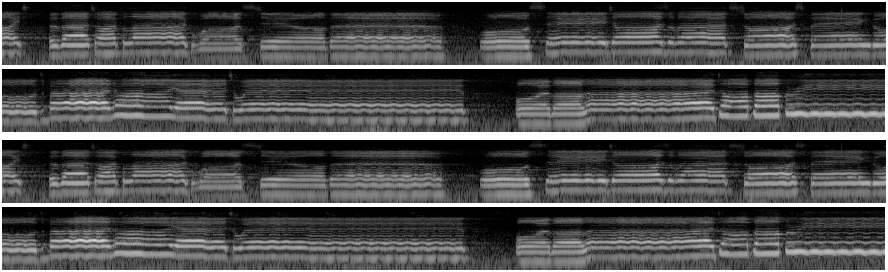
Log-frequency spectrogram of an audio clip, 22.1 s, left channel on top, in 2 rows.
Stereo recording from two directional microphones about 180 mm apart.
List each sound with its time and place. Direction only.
0.0 s mantra: 15° left (ahead or behind)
